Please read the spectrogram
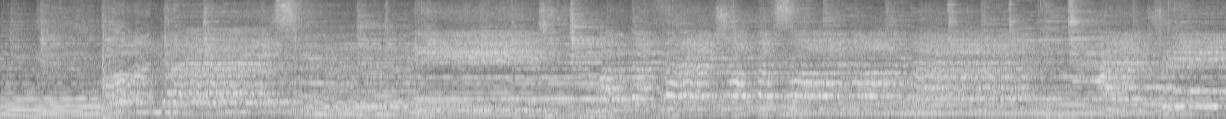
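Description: A large mixed choir of men and women sings a hymn, with instrumental accompaniment, in sustained chords that change every few seconds.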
